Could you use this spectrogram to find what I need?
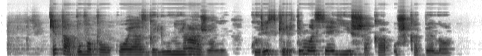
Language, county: Lithuanian, Utena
